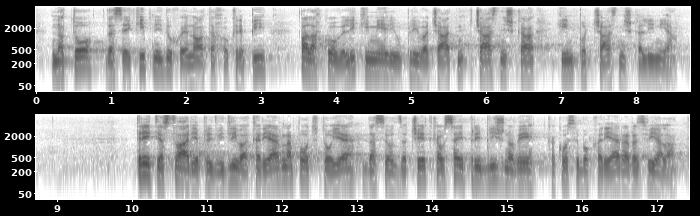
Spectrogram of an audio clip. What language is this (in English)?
Slovenian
